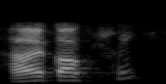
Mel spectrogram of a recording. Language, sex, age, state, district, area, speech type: Assamese, male, 18-30, Assam, Nagaon, rural, conversation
